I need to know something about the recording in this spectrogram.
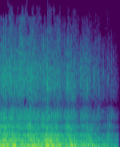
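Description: Many legislators thumping their desks in applause, a dense, continuous clatter with a low rumble, fading near the end.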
